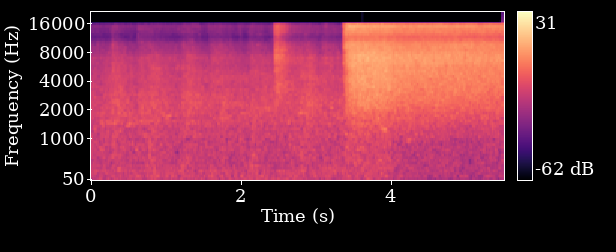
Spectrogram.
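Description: Passenger train arriving at a platform, its coaches rolling past with a steady rumble. A loud hiss comes in suddenly about three and a half seconds in and holds.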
